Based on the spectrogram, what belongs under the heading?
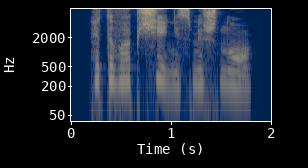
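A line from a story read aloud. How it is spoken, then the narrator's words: Gloomy declaration. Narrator (Russian): заявила ему мрачно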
